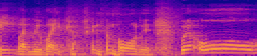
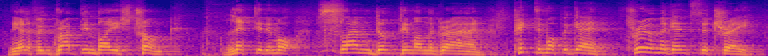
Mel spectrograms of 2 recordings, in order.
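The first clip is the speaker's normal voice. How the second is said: ordinary talk, nothing marked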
